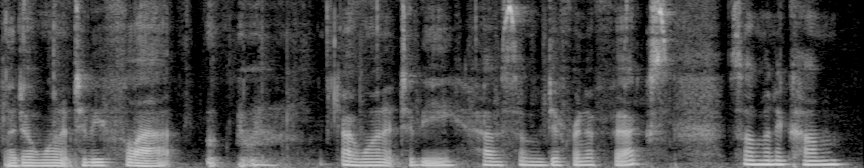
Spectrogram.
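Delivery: ordinary talk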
